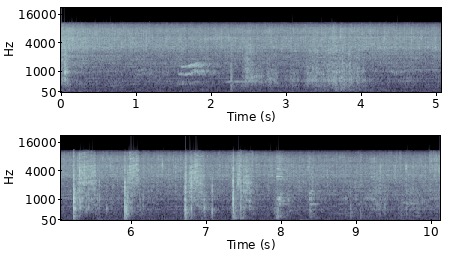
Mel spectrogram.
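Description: Butter, garlic and mushrooms sizzle steadily in a pot with a soft crackling hiss, broken by sharp scraping and stirring knocks of a utensil against the pan.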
